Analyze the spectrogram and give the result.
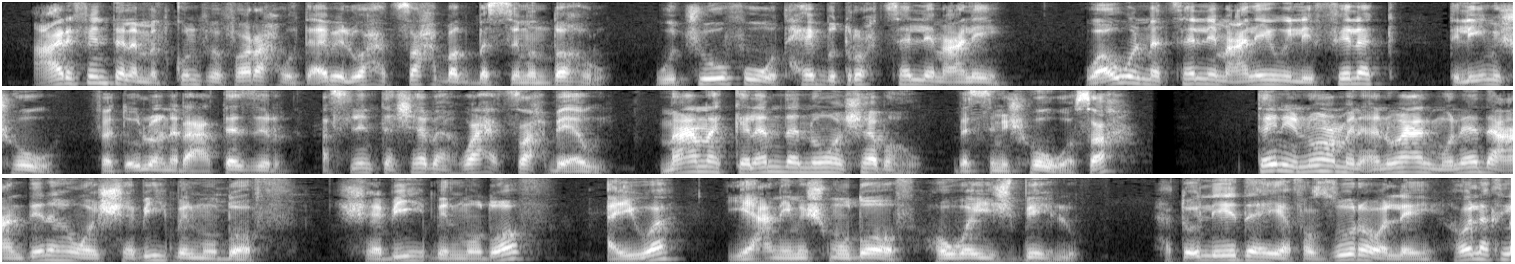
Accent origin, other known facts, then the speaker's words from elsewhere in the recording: Egypt; كلنا نعرفه كمصريين ان المصري لازم يحط التاتش بتاعه في اي حاجه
